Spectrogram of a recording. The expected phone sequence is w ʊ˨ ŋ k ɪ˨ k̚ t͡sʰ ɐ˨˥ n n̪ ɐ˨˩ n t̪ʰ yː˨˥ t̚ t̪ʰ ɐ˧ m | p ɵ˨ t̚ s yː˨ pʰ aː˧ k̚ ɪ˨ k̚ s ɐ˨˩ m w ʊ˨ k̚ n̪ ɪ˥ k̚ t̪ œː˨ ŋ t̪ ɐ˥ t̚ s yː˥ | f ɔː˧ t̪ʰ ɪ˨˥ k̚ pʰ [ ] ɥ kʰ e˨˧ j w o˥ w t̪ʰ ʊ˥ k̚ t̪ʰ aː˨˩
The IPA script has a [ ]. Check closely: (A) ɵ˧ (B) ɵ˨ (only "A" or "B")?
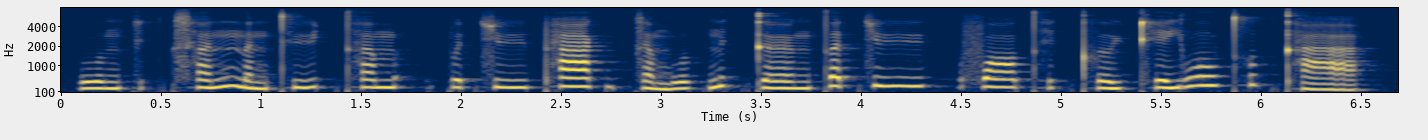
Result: B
